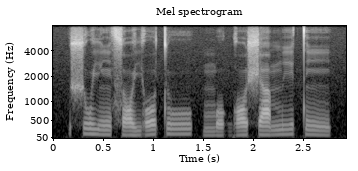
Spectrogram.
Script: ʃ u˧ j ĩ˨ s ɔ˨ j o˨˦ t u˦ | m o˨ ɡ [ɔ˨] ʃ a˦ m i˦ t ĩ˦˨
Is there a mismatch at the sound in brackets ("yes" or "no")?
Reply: yes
